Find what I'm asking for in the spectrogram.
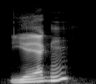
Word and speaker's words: Jürgen: So the Ö, the Jürgen.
